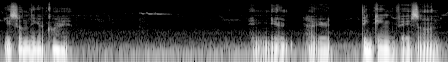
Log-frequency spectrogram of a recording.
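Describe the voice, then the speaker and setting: A young man acting an affectionate, playful best friend in an intimate audio roleplay, soft-spoken and gently teasing, with a gravelly, husky voice. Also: rumbling low, wildly swooping pitch, unhurried, a little hiss or hum, heavily acted. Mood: gentle, wistful. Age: young adult.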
